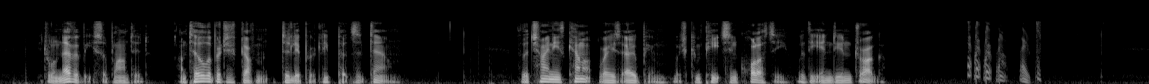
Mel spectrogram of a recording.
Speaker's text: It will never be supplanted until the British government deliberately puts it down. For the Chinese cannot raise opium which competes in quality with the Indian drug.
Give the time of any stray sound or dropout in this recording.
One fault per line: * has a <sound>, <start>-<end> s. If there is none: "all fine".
* has a chirp, 9.7-10.5 s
